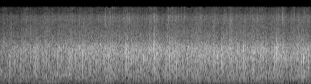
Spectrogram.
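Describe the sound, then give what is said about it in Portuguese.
Loud, sustained applause from an audience, a dense steady crackle of many hands clapping at once with no break for the whole stretch. “Vamos aplaudir ele aí bem forte.”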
